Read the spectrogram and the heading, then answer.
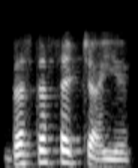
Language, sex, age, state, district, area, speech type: Hindi, male, 18-30, Madhya Pradesh, Hoshangabad, urban, conversation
